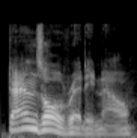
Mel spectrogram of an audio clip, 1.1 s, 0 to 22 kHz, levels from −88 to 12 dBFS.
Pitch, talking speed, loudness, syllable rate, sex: 125 Hz, 155 wpm, -18 LUFS, 4.9 syllables/s, male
